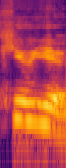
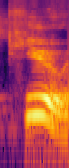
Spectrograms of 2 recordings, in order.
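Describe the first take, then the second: First: The name is said as two separate letters. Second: The name is said as one run-together syllable. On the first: The way everyone else actually says it. "Everybody says Q U" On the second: The way the company itself intended it. "run the letters together and just announce it as Q, as one word"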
